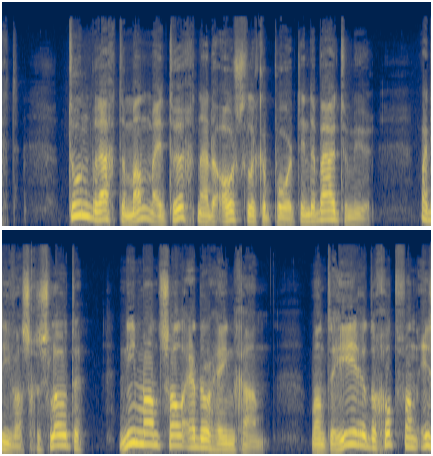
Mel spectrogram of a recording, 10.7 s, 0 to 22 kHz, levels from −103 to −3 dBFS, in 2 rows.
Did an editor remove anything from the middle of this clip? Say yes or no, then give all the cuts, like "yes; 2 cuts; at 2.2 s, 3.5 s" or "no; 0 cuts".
yes; 1 cut; at 6.7 s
